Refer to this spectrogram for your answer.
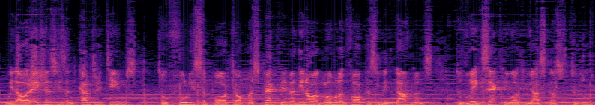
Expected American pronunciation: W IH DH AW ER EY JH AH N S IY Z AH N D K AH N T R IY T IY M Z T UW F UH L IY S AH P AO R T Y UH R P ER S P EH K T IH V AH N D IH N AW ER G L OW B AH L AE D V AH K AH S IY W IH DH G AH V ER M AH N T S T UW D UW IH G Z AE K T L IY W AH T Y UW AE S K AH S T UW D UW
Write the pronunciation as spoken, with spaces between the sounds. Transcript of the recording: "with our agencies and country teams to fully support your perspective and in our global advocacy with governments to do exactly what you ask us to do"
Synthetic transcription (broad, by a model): W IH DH AW ER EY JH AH N S IY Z AH N D K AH N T R IY T IY M Z T UW F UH L IY S AH P AO R T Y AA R P ER S P EH K T IH V AH N D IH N AW ER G L OW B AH L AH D V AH K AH S IY W IH DH G AH V ER M AH N T S T UW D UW IH G Z AE K T L IY W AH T Y UW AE S K AH S T UW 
